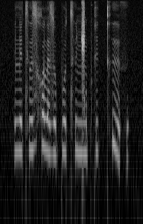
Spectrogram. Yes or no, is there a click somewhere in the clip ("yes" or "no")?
yes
